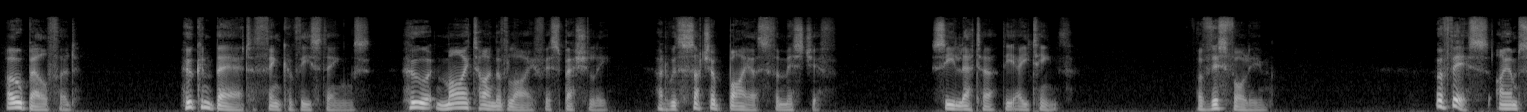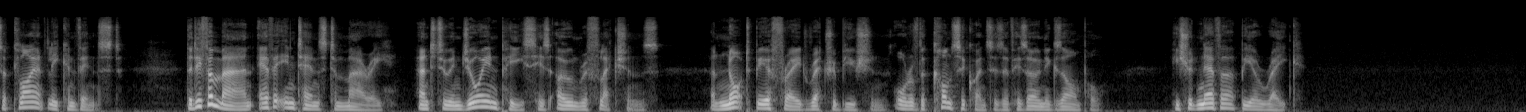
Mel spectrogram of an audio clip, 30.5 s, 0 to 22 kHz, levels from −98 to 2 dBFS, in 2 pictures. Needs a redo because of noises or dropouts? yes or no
no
